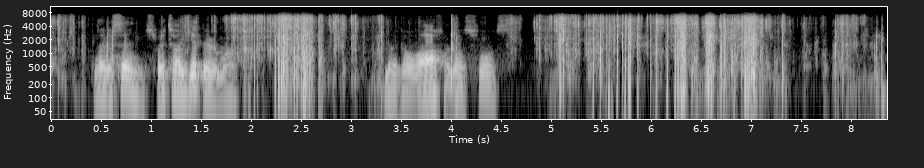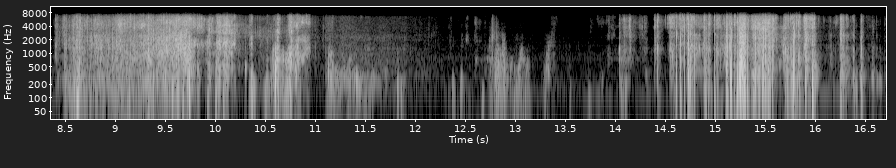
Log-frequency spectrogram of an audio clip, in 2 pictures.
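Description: Foil card packs crinkle and rustle as hands sort through them.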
